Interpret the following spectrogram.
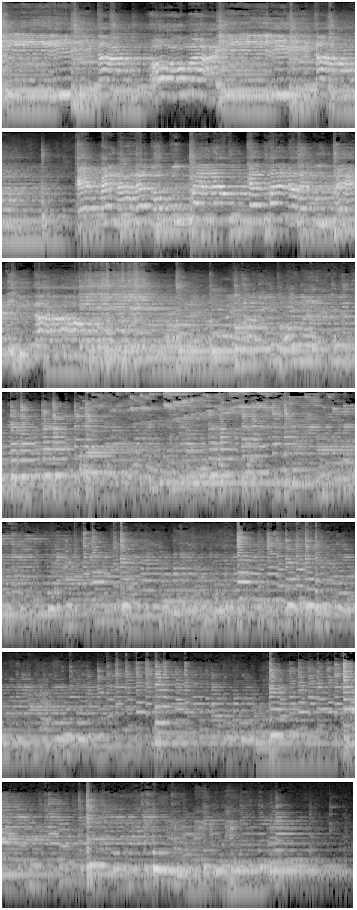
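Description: Live flamenco music: a man sings flamenco cante over acoustic guitar. About ten seconds in, the voice drops out and the guitar plays on alone.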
